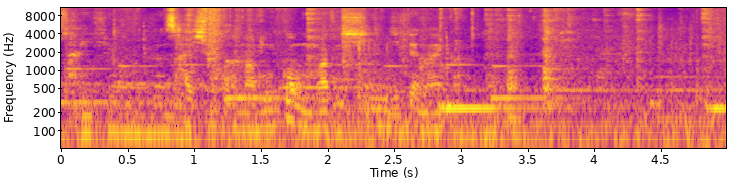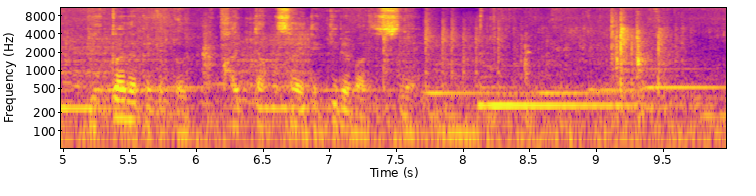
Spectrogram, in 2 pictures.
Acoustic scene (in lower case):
restaurant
